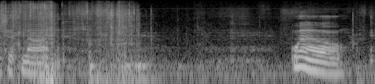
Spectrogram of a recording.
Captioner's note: plastic crinkling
